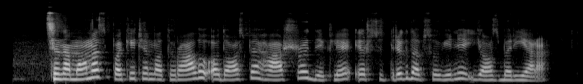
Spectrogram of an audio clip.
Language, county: Lithuanian, Klaipėda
